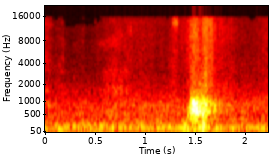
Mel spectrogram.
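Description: One short whoosh of a SuperSpeed Golf light training stick swung hard left-handed through the air, about one and a half seconds in.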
